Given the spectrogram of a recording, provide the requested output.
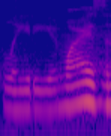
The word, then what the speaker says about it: LVDY: heck is LBD Y and why is it pronounced lady and why is it not Livy and does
